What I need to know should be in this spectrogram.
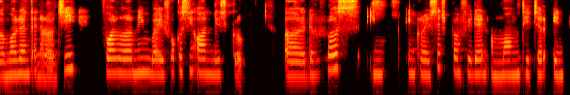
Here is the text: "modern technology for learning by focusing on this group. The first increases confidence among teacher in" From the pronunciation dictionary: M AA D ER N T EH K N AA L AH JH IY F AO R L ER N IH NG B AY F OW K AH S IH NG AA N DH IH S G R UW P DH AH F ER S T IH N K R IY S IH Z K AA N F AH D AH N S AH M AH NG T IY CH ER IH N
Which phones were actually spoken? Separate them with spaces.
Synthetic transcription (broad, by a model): M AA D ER N T EH K N AA L AH JH IY F AO R L ER N IH NG B AY F OW K AH S IH NG AA N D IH S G R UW P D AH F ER S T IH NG K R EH S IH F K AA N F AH D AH N AH M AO NG T IY CH ER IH N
